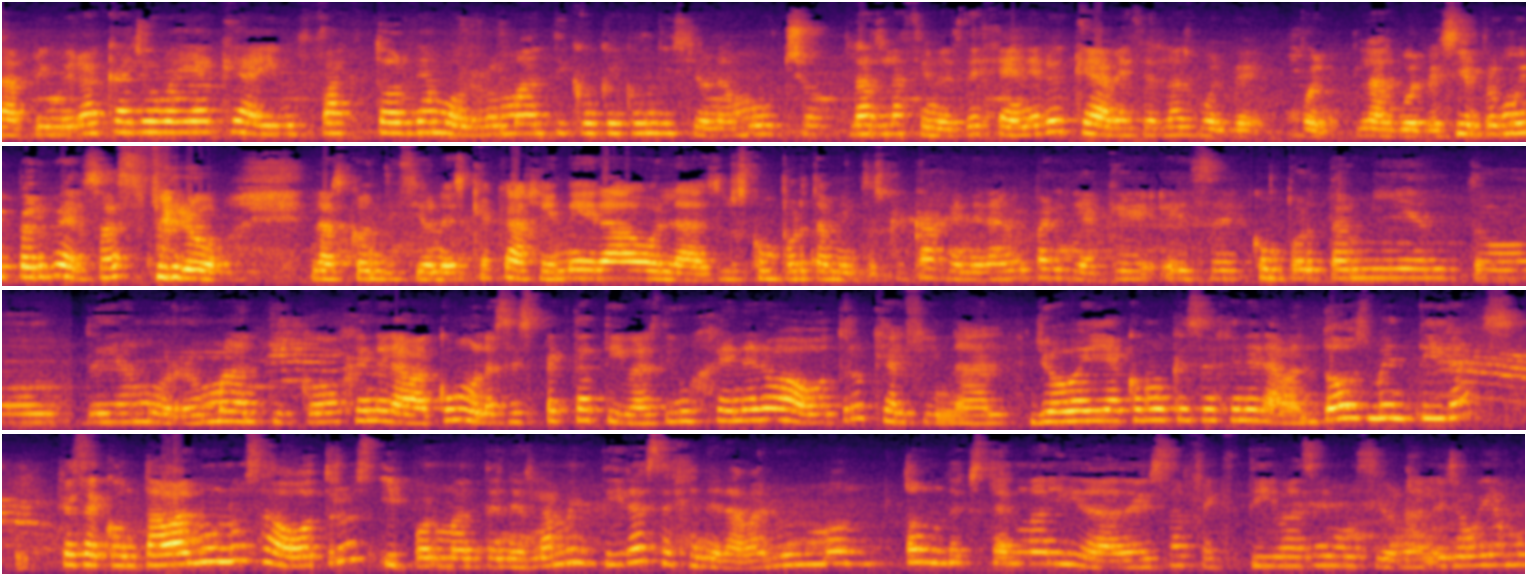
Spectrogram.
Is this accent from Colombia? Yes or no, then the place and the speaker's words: no; Spain; Soy española, para los que tengan dudas cuando me escuchen hablar.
